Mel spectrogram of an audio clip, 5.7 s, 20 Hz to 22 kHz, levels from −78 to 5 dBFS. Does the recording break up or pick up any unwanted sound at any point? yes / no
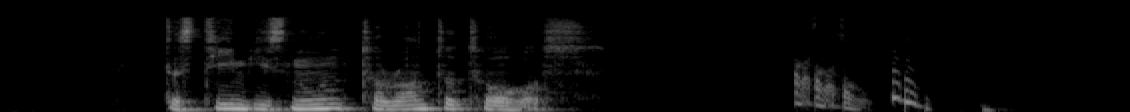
yes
